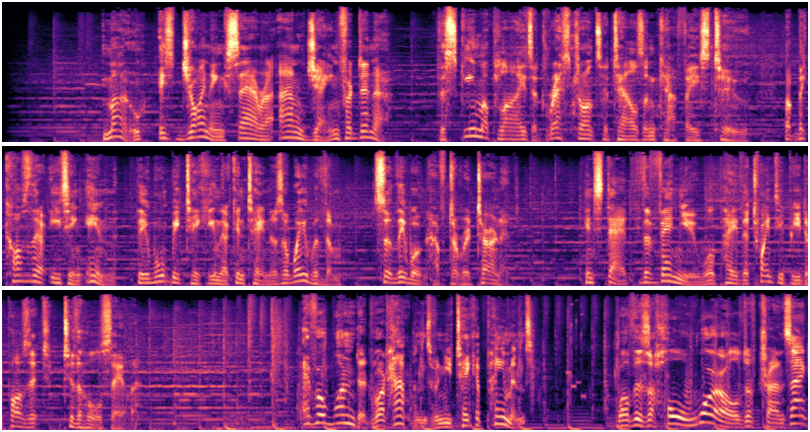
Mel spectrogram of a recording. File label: english scottish explainer videos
